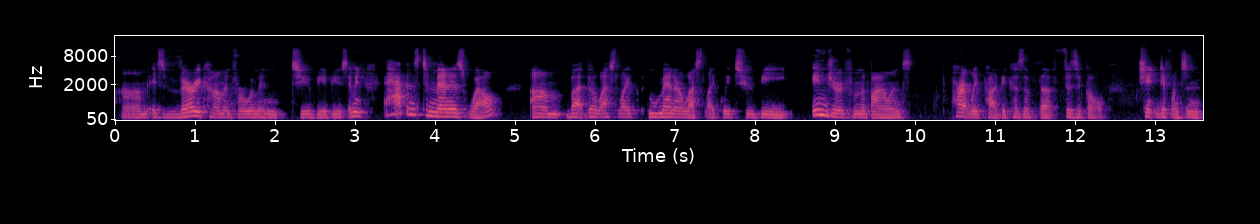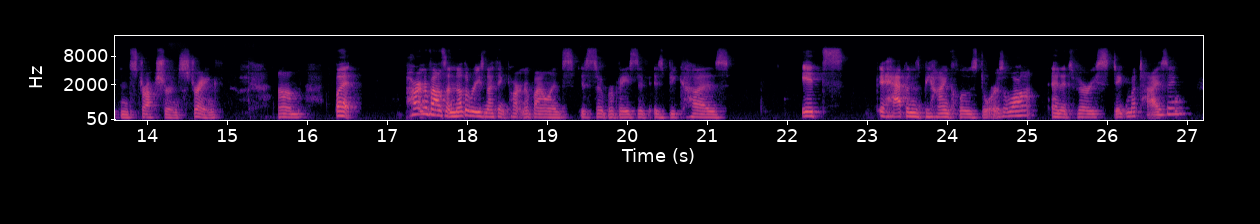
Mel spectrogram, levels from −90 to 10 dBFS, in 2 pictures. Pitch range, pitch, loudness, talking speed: 140-165 Hz, 150 Hz, -32 LUFS, 160 wpm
